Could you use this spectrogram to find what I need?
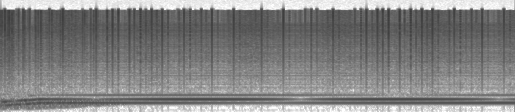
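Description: A steady electronic chord glides up at first and then holds.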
